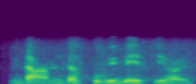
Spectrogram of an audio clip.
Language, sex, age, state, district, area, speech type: Bengali, male, 30-45, West Bengal, Purba Bardhaman, urban, conversation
